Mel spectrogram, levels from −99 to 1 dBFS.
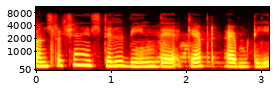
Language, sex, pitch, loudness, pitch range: English, female, 220 Hz, -19 LUFS, 210-240 Hz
